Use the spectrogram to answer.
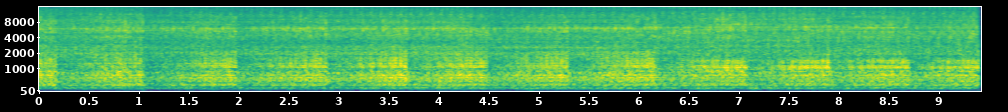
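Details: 2005 Audi A3 2.0 FSI at cold start: a loud, sharp clattering tick in uneven bursts about once a second, lasting about three minutes before a normal injector sound. Owner suspects the tensioner, unconfirmed. Loud ticking on cold start.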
